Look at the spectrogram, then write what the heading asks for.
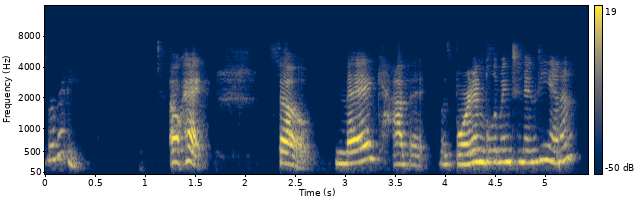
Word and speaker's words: Cabot: Meg Cabot, her last name rhymes with habit, as in her books can be habit forming, which is totally true.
